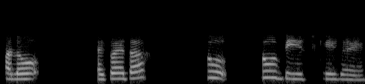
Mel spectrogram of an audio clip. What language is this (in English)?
Konkani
